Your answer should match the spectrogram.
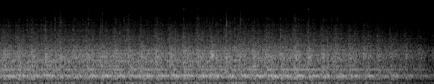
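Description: Small domestic sewing machine running steadily at speed, stitching a side seam through layers of velvet and lining fabric.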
